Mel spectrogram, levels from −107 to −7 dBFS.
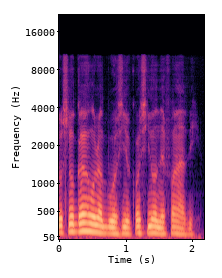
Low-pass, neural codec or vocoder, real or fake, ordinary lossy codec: none; autoencoder, 22.05 kHz, a latent of 192 numbers a frame, VITS, trained on many speakers; fake; none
